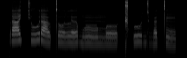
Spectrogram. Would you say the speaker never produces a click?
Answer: no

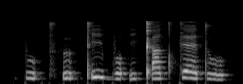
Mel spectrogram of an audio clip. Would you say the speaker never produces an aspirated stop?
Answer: yes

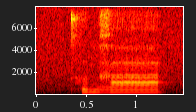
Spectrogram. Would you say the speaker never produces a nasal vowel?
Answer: yes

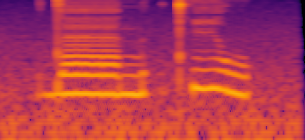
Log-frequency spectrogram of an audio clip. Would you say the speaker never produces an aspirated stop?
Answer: no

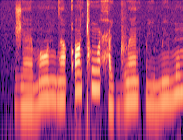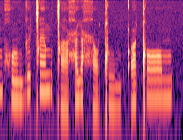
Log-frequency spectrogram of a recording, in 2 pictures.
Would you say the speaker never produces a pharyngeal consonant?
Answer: no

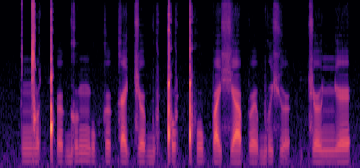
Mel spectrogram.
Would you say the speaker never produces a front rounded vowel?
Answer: no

